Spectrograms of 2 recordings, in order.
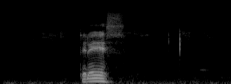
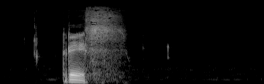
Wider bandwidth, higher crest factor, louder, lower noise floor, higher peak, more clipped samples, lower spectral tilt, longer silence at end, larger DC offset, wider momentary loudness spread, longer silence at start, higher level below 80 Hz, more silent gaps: about the same, 16.5 kHz vs 16.5 kHz; about the same, 22 dB vs 24 dB; second, -33 LUFS vs -22 LUFS; second, -63 dBFS vs -68 dBFS; second, -16 dBFS vs -4 dBFS; neither; first, -5 dB/octave vs -3.5 dB/octave; second, 1.1 s vs 1.4 s; neither; second, 21 LU vs 26 LU; first, 0.8 s vs 0.35 s; about the same, -64 dBFS vs -62 dBFS; neither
